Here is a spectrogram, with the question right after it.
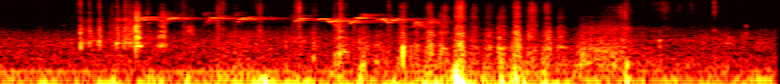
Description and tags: Kyle, the golden labrador, sniffing at the microphone!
